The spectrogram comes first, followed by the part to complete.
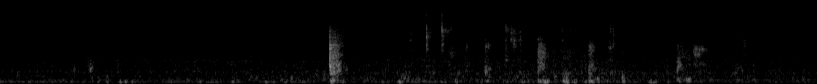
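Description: Faint, scattered clicks and taps from handling things at a desk: one sharper click about three seconds in, then a run of smaller irregular clicks.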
